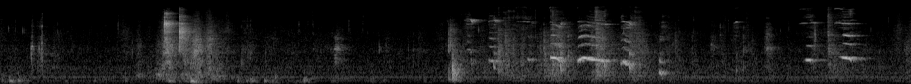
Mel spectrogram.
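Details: Five-week-old Tamaskan Dog puppies playing the Puppy Culture box game give short, thin, high whimpers and squeaks in scattered bursts, mixed with scuffling, tapping knocks and a woman's soft praising voice.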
